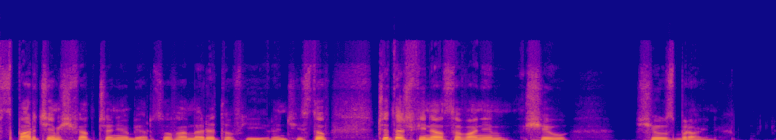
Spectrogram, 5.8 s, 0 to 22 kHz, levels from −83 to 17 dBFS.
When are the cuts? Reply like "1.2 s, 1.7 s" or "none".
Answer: none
